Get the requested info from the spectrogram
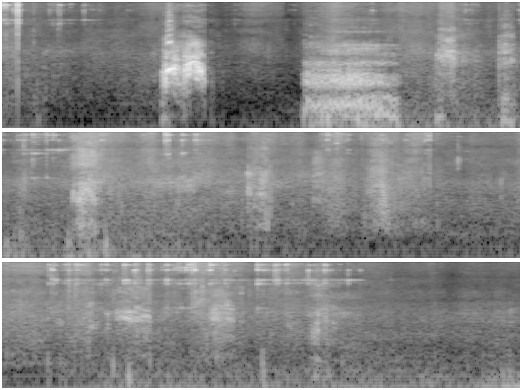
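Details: Shiba Inu puppies five weeks old at play outside with grown Shibas: a sharp short yelp near the one-second mark, then a longer rough growling bark, followed by quieter scattered yips and rustling of paws.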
